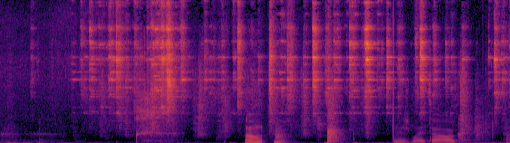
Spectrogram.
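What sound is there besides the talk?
dog whimpering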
